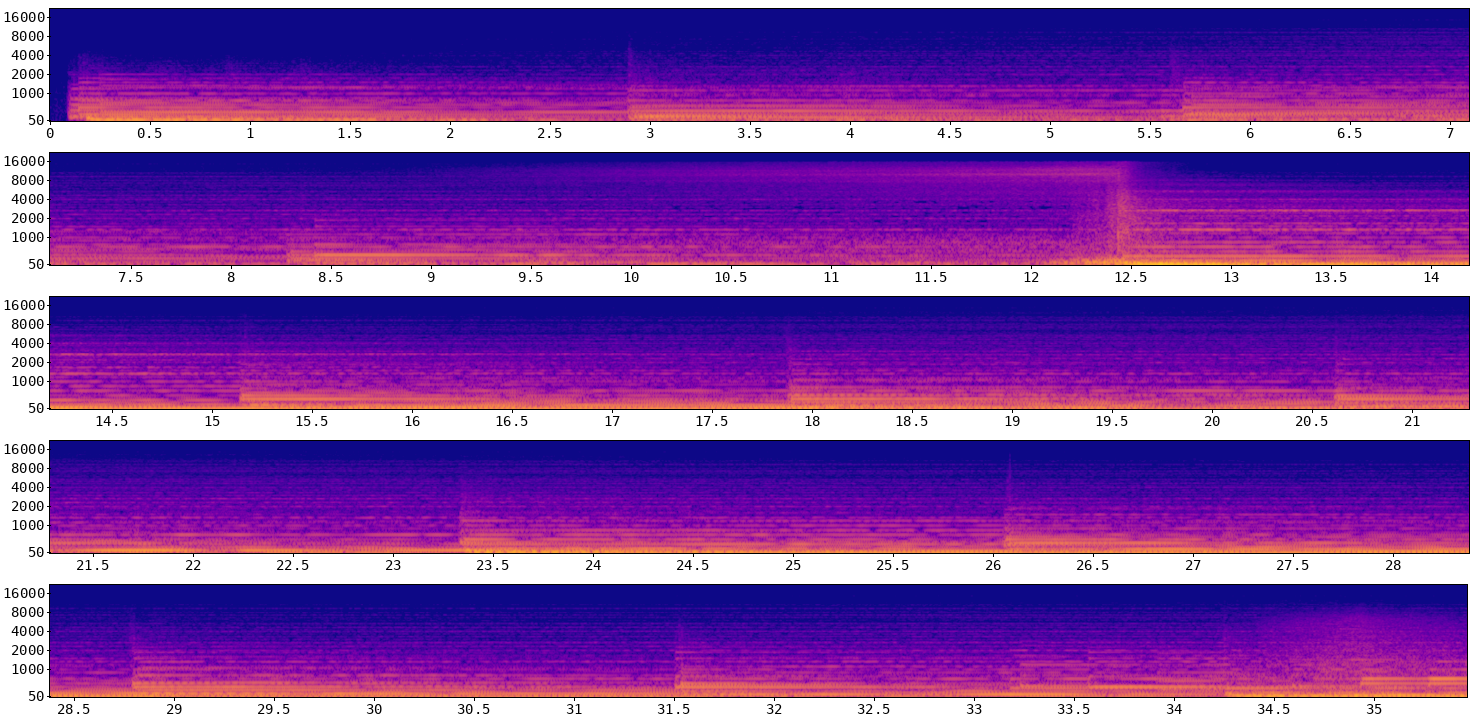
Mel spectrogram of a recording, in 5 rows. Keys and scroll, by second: 12.0 alt+6, 28.1 super+=.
